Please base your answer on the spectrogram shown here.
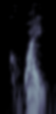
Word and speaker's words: quite: before i say goodbye if i say quite it has one syllable that's different from quiet which has two syllables and if i only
